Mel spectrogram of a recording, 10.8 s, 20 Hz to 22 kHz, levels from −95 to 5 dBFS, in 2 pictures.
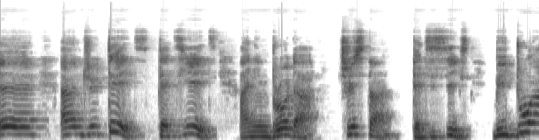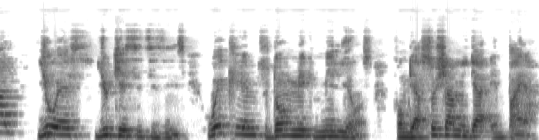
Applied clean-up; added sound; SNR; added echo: none; none; none; none.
